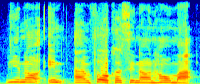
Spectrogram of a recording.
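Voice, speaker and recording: Lively woman telling her story. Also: high-pitched, brisk, dry recording. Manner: lively storyteller who acts out quoted voices. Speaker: actress guest. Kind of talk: storytelling interview chat.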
